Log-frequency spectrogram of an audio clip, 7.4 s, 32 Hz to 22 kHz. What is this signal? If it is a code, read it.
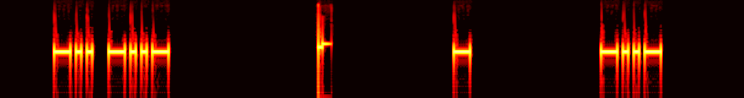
Morse code, heard as a keyed tone, about 22 wpm, spaced as for 9 wpm, 700 Hz. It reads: DX TX
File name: Top 90 QSO Elements - 8x Character Spacing - 22wpm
